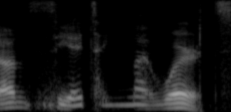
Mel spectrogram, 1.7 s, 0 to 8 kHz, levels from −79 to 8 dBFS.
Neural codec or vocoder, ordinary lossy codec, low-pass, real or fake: codec, 16 kHz, 0.5 kbps, X-Codec, HuBERT features, trained on balanced general audio; none; none; fake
